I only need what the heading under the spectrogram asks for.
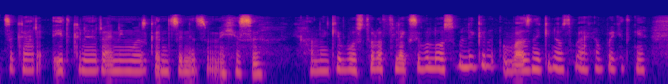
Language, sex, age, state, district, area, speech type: Kashmiri, male, 18-30, Jammu and Kashmir, Srinagar, urban, spontaneous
